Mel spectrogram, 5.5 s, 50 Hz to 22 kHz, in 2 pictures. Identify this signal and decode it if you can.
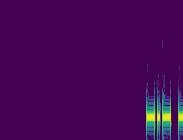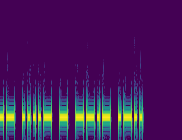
Morse code, heard as a keyed tone, about 30 wpm, 700 Hz. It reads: KM4TQL
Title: USA Call Signs - 6 Characters - Repeated 3x - 30wpm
